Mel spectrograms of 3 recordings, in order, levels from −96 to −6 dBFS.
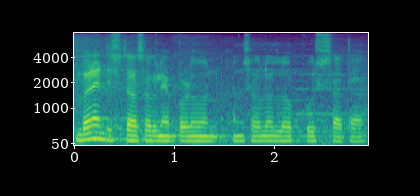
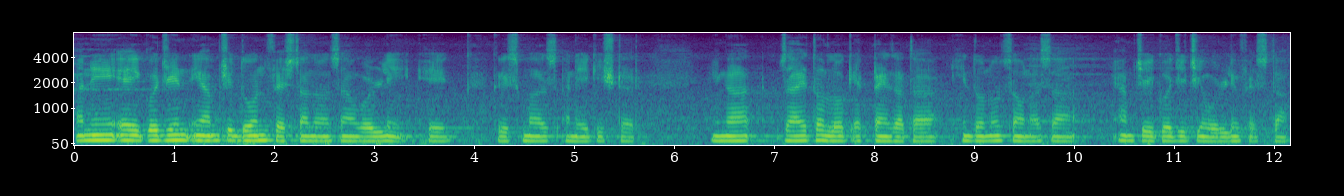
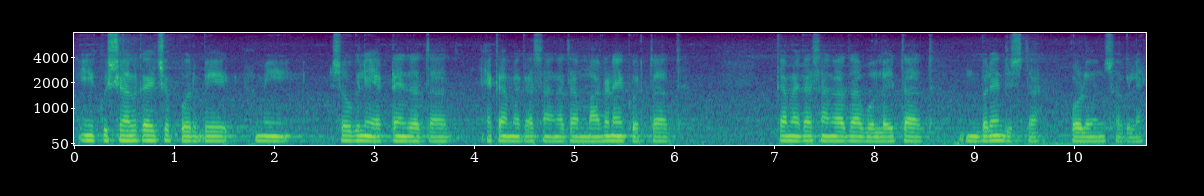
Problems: constant background noise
